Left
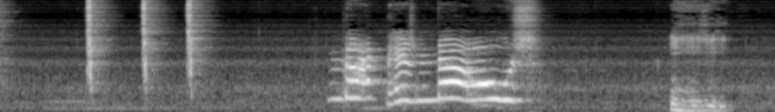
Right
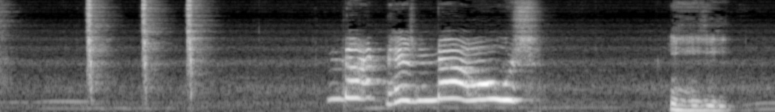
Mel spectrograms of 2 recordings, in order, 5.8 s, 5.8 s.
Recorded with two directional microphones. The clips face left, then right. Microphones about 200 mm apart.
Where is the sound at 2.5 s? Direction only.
20° right (ahead or behind).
